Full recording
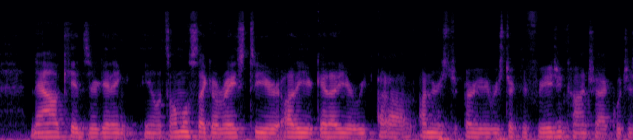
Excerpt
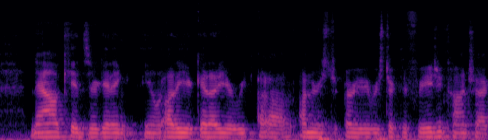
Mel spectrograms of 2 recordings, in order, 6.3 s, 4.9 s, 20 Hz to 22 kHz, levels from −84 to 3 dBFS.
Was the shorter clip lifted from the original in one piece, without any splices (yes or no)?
no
